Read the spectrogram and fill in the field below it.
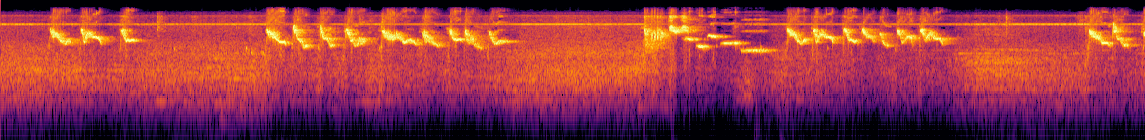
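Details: Decoy song of an Oriental white-eye, used for bird trapping: bursts of rapid, high, thin chirps sliding downward, grouped in twittering phrases separated by short gaps, with a brief run of lower, tumbling notes near the middle.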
